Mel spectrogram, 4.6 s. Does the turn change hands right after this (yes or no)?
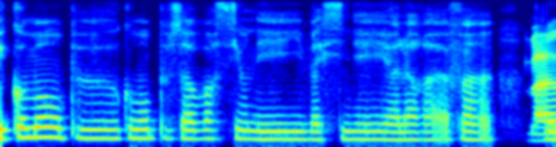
yes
